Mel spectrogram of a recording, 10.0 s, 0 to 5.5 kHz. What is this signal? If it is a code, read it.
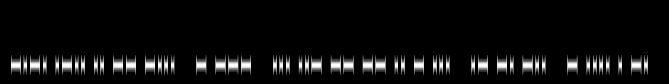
Morse code, heard as a keyed tone, about 25 wpm, 600 Hz. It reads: CLIMB TO SUMMITS AND THEN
